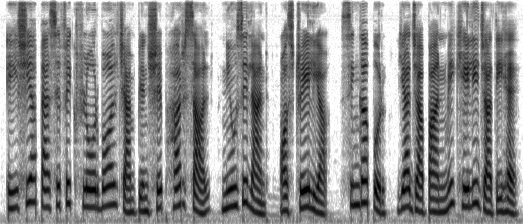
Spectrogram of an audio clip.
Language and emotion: Hindi, neutral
